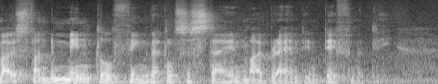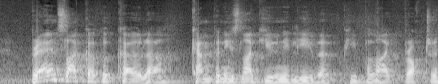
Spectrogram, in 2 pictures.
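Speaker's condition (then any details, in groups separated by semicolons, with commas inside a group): No condition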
